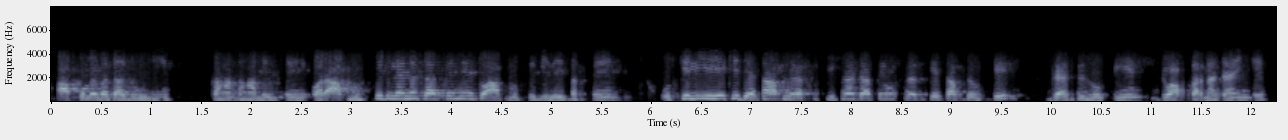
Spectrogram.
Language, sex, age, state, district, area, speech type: Hindi, female, 18-30, Rajasthan, Jaipur, urban, conversation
